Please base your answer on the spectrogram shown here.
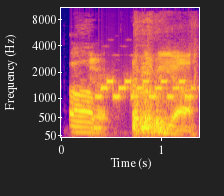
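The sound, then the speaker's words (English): Nextel mobile phone ringing: a loud electronic ring lasting just over a second, a steady tonal note giving way to a buzzier, warbling burst that cuts off abruptly. “Is that your Nextel?”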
